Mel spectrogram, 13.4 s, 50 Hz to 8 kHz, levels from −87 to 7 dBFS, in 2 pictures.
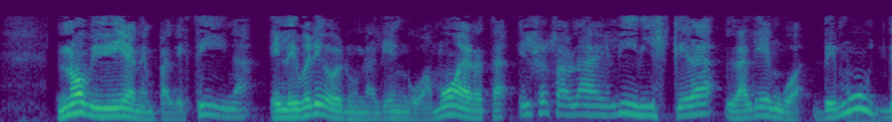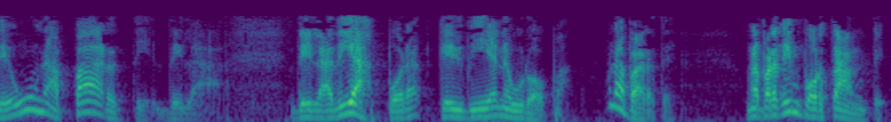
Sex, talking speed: male, 165 wpm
